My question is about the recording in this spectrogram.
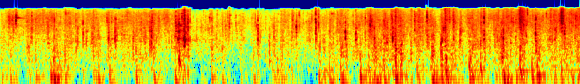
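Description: Horse hoofbeats, a dense irregular run of thuds and clicks, from a war-film soundtrack played back over a conference room's speakers.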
